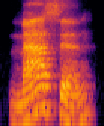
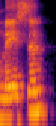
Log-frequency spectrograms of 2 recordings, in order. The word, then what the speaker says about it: Masson: So Donald Masson, I'm sorry. I said it was Donald Mason, and I was corrected before.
